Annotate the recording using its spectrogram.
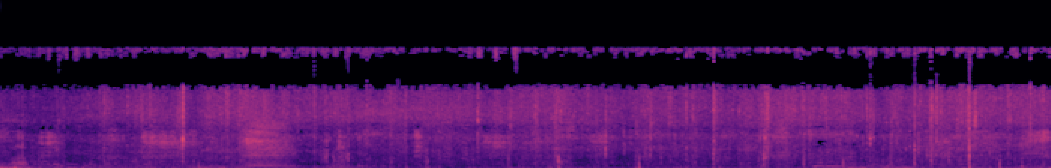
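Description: Footsteps crunch through dry grass and undergrowth.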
